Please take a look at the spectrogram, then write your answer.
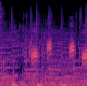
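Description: Ducks on the farm in Stardew Valley quacking in a short series of four clear game-sound quacks, close and distinct, over a quiet tonal background.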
